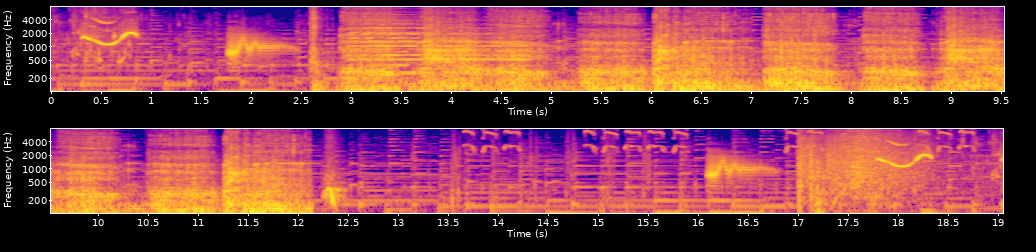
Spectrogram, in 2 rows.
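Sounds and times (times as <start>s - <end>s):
lion roaring: 2.9s - 12.3s.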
